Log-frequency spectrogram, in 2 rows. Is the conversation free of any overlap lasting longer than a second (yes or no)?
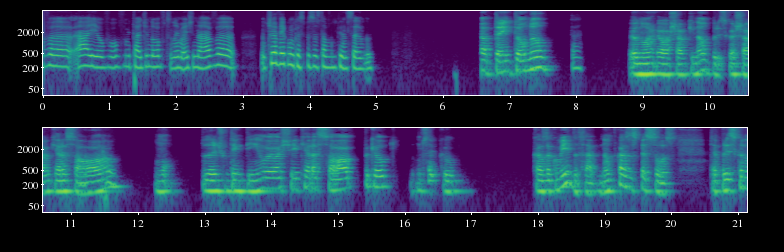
yes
